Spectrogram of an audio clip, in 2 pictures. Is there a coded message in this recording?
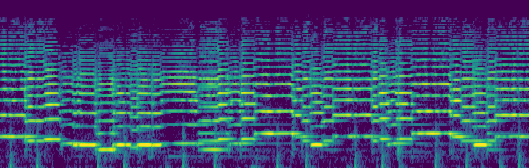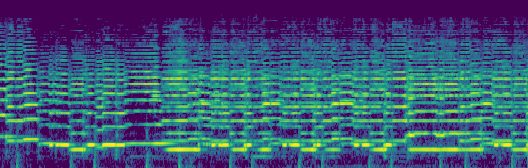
No.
